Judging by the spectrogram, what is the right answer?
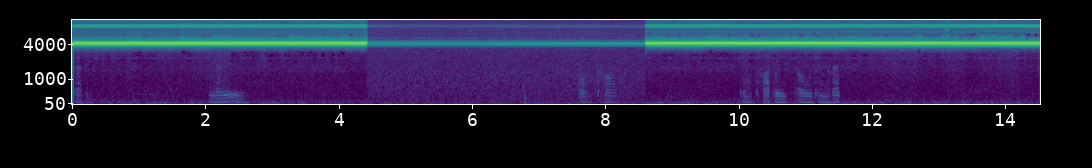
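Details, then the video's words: Coconut crickets crying in a continuous high-pitched trill that cuts out for about four seconds midway and then resumes just as strongly. Soft low sounds occur now and then in the background. "Crying coconut crickets សត្វចង្រិតដូងយំ"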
